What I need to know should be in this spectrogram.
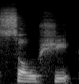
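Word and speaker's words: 荘子: who is called Zhuangzi, which in Japanese is pronounced as Soshi. In fact, I had noticed that in the American version, for example, PlayStation 1, there was written Soshi, while in the PSP version there was written Zhuangzi. Simply, they are the same person only one is pronounced in Japanese, that is, Soshi and the other in Chinese, Zhuangzi.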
